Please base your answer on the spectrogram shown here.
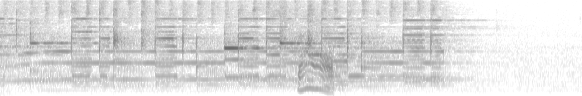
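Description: A mobile phone ringtone goes off during a neighborhood runoff candidates forum, its repeated melodic beeps ringing for several seconds near the mic. People talk over the ringing, and a sliding voice briefly breaks in before the tone cuts off.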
